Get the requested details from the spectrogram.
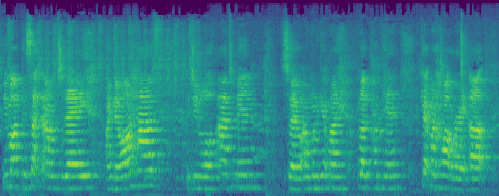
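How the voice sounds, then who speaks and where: Young female dance teacher, high and bright, slightly out of breath, distant in a roomy space. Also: flat delivery, moderate pace, few pauses, a little hiss or hum. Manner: encouraging, counts beats aloud. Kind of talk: online dance warm-up class. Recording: echoey room, distant from mic, faint music.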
